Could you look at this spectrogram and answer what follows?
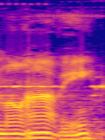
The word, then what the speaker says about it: Mojave: The Spanish pronunciation Mojave, in its various spellings, means beside the water.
